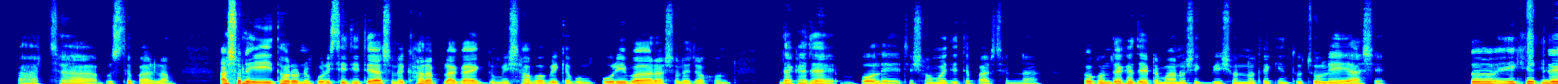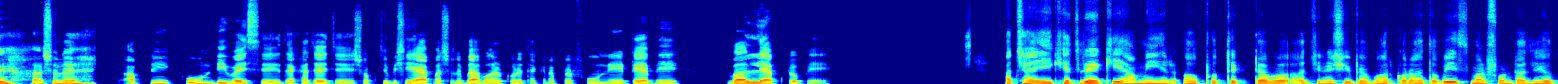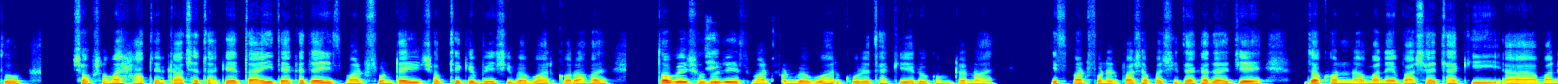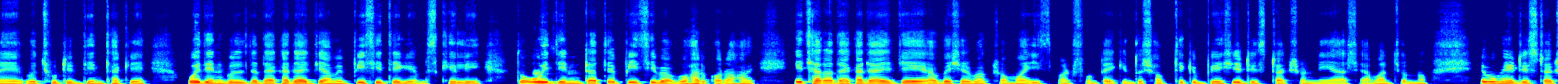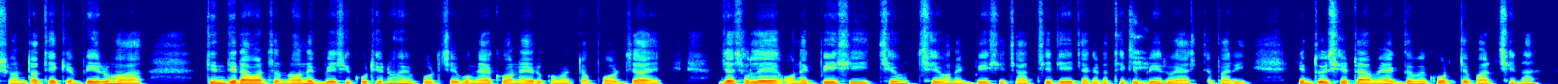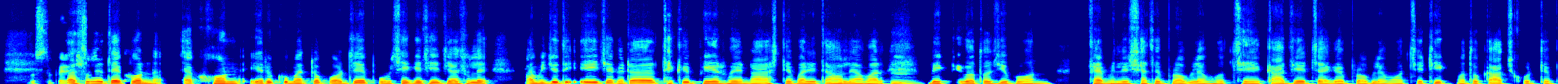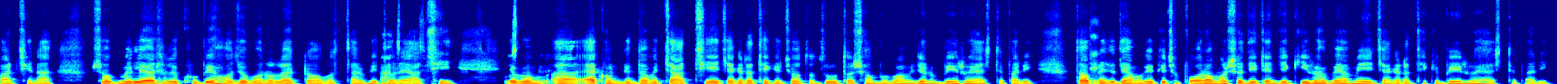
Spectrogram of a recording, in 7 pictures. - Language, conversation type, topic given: Bengali, advice, ডিজিটাল জঞ্জাল কমাতে সাবস্ক্রিপশন ও অ্যাপগুলো কীভাবে সংগঠিত করব?
- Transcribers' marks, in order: tapping; "আমার" said as "আমির"; in English: "destruction"; in English: "destruction"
